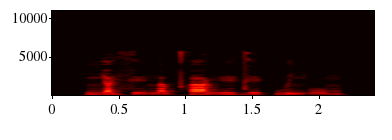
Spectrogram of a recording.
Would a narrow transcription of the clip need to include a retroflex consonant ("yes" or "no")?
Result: no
